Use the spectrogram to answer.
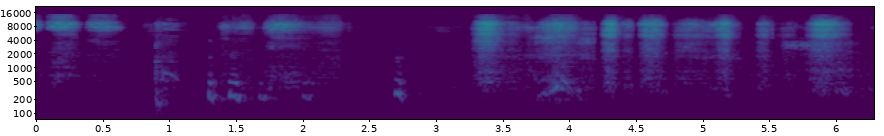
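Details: A young child gives a run of short, breathy, hissing bursts, a series of small sneezes.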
